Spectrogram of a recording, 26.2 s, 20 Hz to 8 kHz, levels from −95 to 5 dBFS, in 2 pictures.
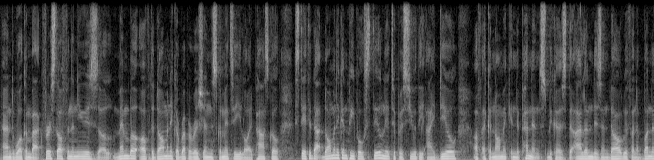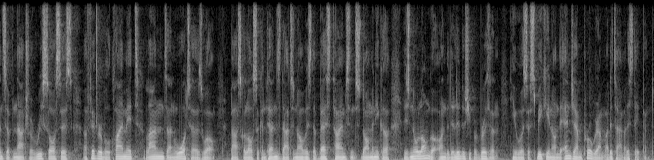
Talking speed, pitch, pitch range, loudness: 185 wpm, 95 Hz, 85-105 Hz, -20 LUFS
